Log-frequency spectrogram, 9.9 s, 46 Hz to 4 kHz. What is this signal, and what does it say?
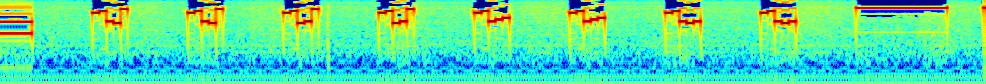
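Five-tone selective call (ZVEI), heard as quick runs of five tones, tones of about 80 ms. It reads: 89320 89320 89230 89230 89345 89345 89323 89323
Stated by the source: ZVEI five-tone selective call 89015 received by SDR.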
